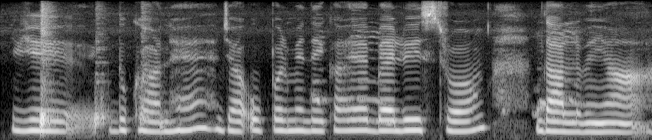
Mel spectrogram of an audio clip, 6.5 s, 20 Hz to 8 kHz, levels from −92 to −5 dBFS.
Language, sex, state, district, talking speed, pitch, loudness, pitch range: Hindi, female, Tripura, Dhalai, 110 wpm, 225 Hz, -18 LUFS, 210-230 Hz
